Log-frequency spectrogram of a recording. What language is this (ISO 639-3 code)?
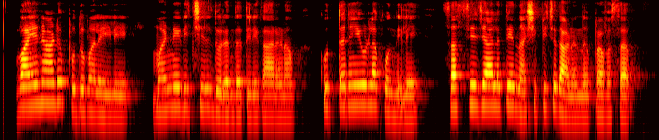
mal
